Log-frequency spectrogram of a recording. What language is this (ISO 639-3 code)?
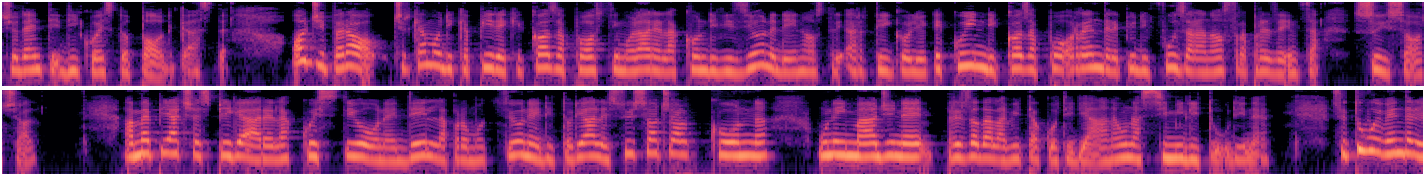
ita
